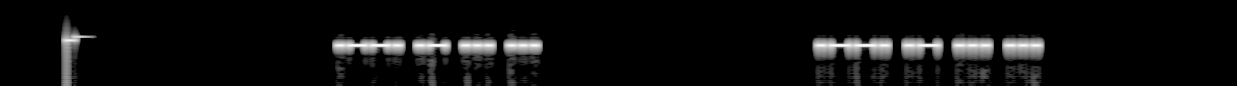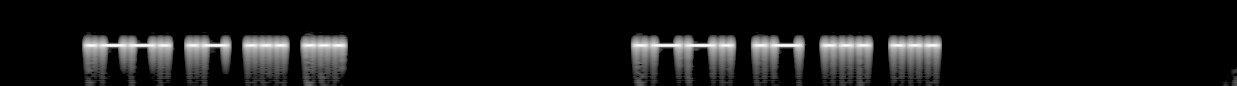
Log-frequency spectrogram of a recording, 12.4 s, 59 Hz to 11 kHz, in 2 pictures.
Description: Morse code, heard as a keyed tone, about 37 wpm, 700 Hz. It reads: PASS PASS PASS PASS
